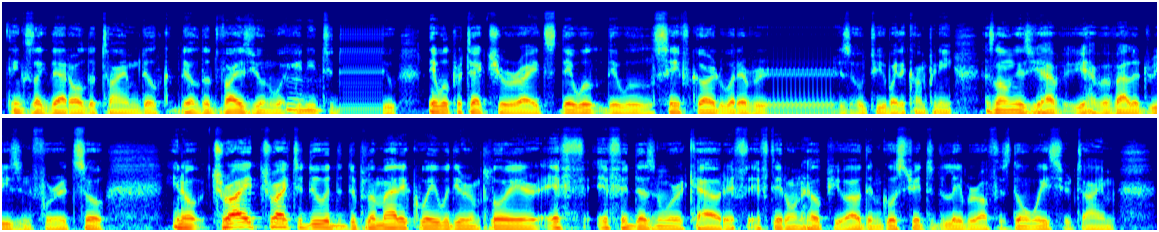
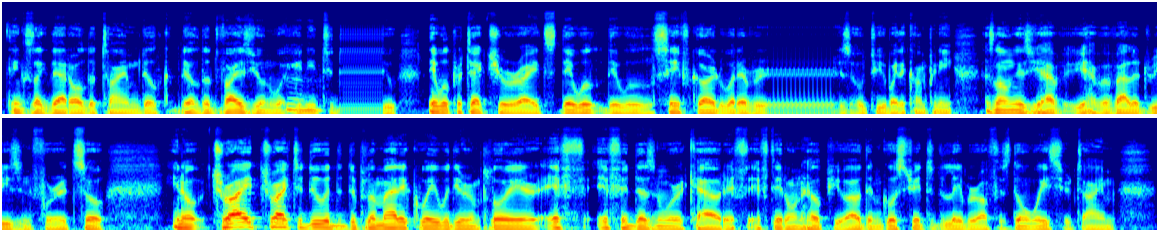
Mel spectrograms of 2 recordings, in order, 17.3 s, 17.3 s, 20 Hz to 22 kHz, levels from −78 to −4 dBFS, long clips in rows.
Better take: neither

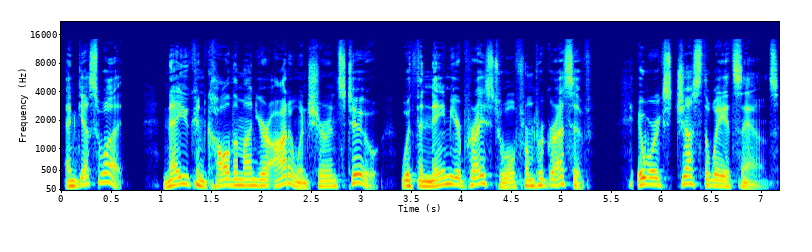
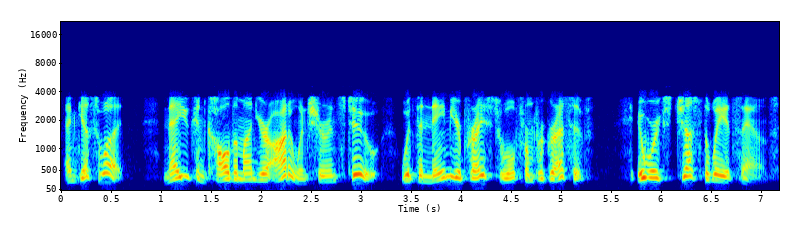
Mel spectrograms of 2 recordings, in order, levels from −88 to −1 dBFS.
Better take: first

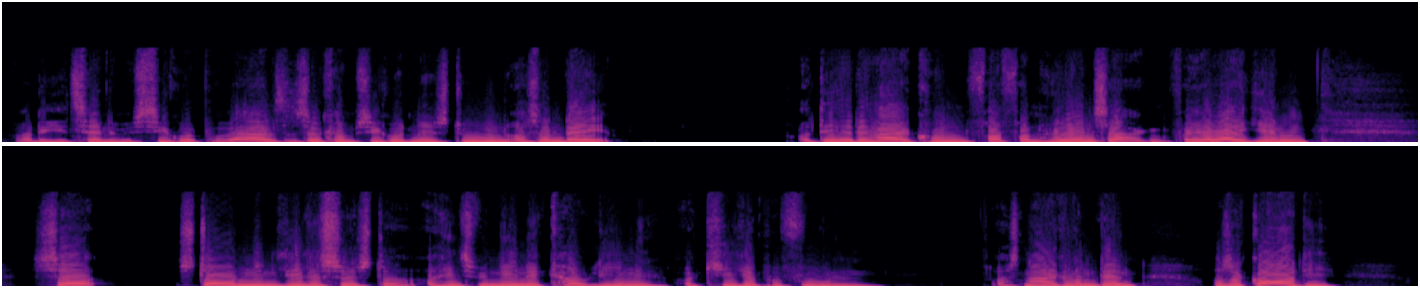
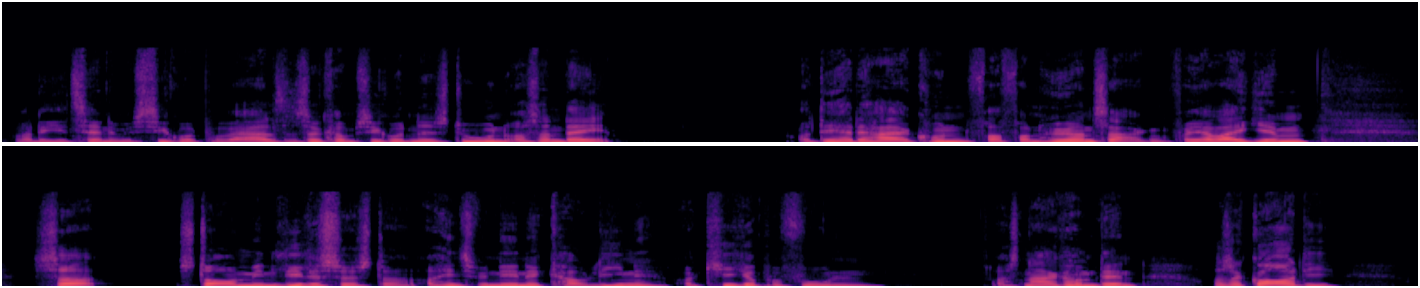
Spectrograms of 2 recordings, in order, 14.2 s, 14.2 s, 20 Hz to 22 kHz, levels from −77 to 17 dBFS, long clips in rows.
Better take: second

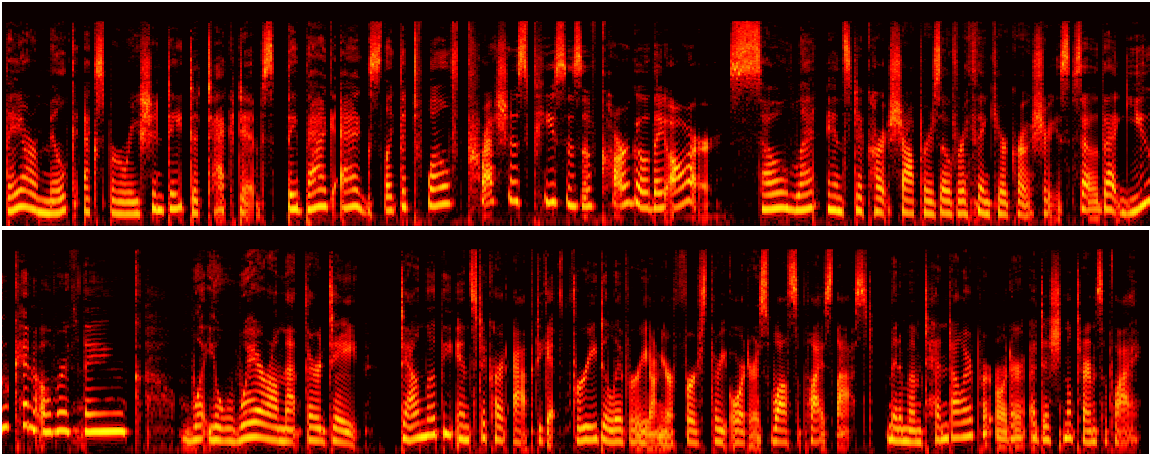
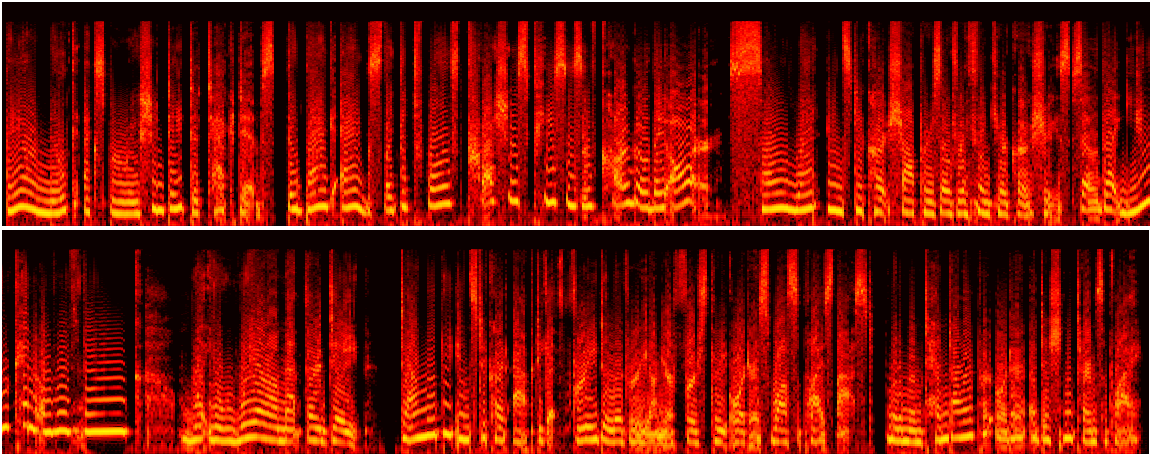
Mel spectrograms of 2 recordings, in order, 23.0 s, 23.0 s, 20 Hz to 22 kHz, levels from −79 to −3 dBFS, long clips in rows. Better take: first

